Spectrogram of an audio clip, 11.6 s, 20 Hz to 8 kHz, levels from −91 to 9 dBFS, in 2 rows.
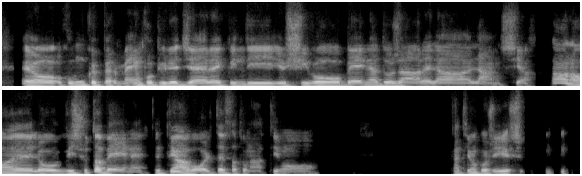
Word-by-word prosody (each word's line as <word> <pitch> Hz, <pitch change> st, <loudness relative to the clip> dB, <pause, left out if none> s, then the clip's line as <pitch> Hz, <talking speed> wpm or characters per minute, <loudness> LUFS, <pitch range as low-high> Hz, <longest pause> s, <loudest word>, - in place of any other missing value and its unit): e -, -, +1 dB
ho 105 Hz, -1 st, +3 dB
comunque 110 Hz, 0 st, +2 dB
per 105 Hz, -1 st, -1 dB
me 105 Hz, +1 st, -3 dB
un 115 Hz, -, +2 dB
po' 125 Hz, -, +4 dB
più 115 Hz, 0 st, +1 dB
leggere 110 Hz, -1 st, +3 dB
e 105 Hz, -, 0 dB
quindi 110 Hz, -1 st, +1 dB
riuscivo 110 Hz, +1 st, +2 dB
bene 105 Hz, 0 st, 0 dB
a -, -, -1 dB
dosare 105 Hz, -2 st, -2 dB
la 90 Hz, -2 st, -5 dB
l'ansia. 90 Hz, 0 st, -9 dB, 0.2 s
No, 175 Hz, 0 st, -2 dB
no, 120 Hz, -4 st, 0 dB
ehm, 105 Hz, -1 st, +2 dB
l'ho 105 Hz, -1 st, +2 dB
vissuta 110 Hz, +5 st, +1 dB
bene. 95 Hz, +2 st, -3 dB
La 115 Hz, -, -6 dB
prima 150 Hz, +3 st, +2 dB
volta 100 Hz, 0 st, 0 dB
è -, -, +2 dB
stata 110 Hz, -2 st, -8 dB
un -, -, -12 dB
attimo 90 Hz, -1 st, -13 dB, 1.4 s
un 105 Hz, -, -8 dB
attimo 120 Hz, +2 st, -4 dB
così 105 Hz, -2 st, -1 dB
s -, -, -12 dB, 0.2 s
mh-mh. -, -, -19 dB
105 Hz, 180 wpm, -22 LUFS, 100-115 Hz, 1.4 s, po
